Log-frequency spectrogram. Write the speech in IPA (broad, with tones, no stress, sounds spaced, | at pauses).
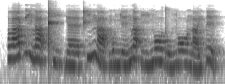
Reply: ʋ aː˧˥ k̚ j i˥˨ l aː˥˨ t̚ kʰ iː˧˩ t̚ j ɛː˩ kʰ i˧˥ n ŋ aː˧˩ k̚ m o˧˩ ɲ eː˩˧ ŋ l a˧ ʔ iː˩ ɲ ɔː˧ d o˩ w ɲ ɔː˧ n aː˩˧ j p e˥˨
